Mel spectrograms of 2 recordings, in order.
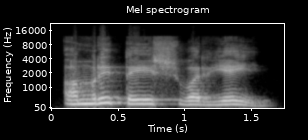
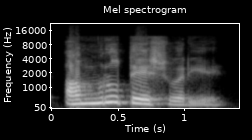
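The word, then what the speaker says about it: अमृतेश्वर्यै: The actual pronunciation of that word is Amriteshwaryai. Amriteshwaryai. It is not, many people say Amruteshwaryai. Amruteshwaryai. It's not Amruteshwaryai. It is Amriteshwaryai.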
